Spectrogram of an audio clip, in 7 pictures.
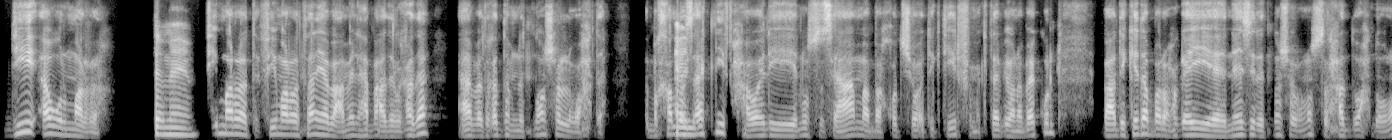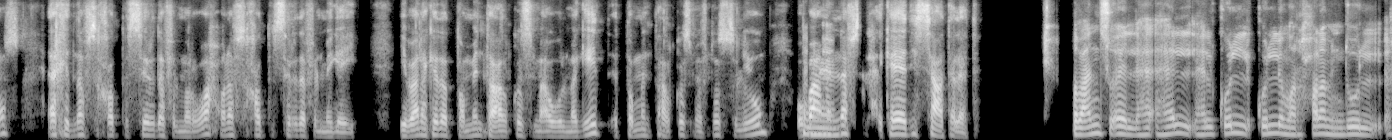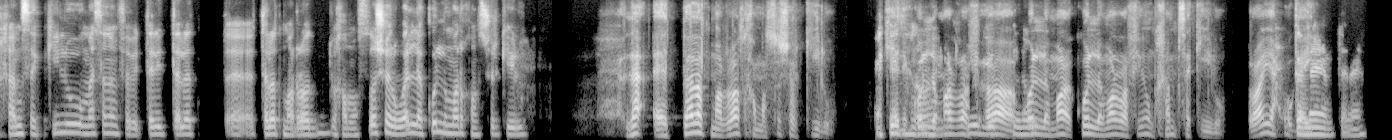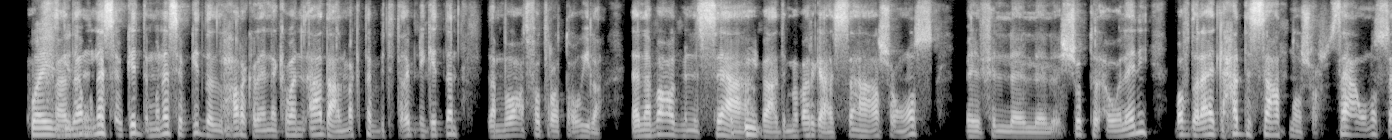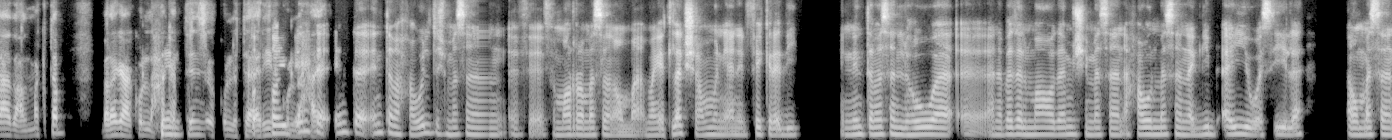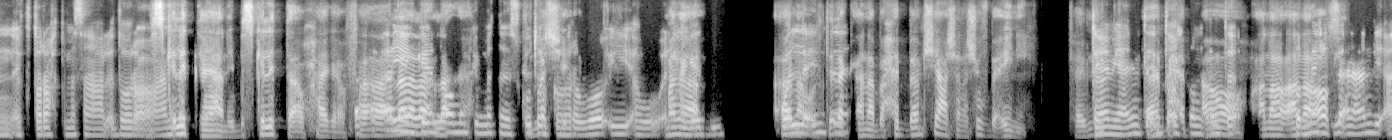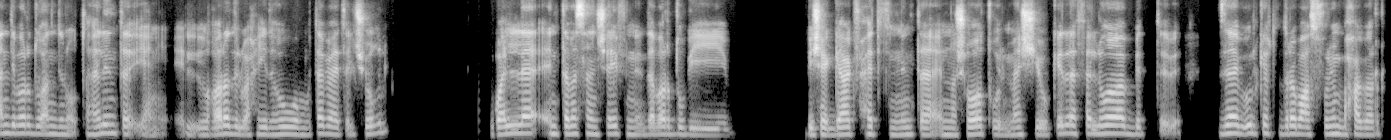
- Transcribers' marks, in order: tapping; laughing while speaking: "أكيد"; unintelligible speech; in English: "Scooter"
- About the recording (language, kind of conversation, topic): Arabic, podcast, إزاي تحافظ على نشاطك من غير ما تروح الجيم؟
